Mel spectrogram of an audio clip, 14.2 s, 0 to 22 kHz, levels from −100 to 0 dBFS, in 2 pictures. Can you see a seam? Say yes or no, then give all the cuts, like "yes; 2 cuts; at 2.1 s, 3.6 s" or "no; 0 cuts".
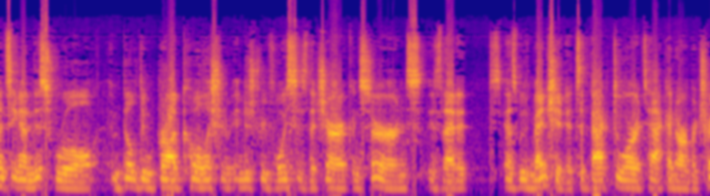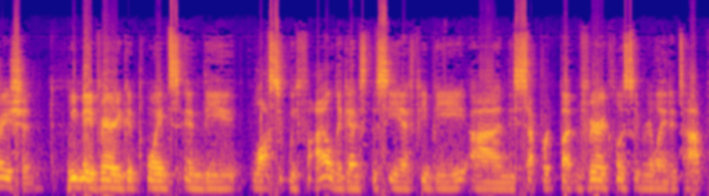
yes; 1 cut; at 7.8 s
